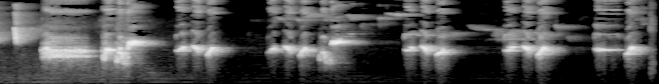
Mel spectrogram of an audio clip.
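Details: Morning song of a White-rumped shama: short rich warbled phrases with rising flourishes, delivered in bursts roughly every second with brief pauses between.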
